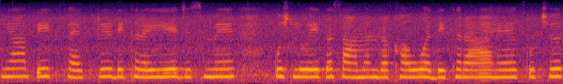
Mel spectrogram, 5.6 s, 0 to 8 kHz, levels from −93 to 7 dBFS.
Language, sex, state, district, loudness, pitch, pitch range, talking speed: Hindi, female, Chhattisgarh, Raigarh, -15 LUFS, 265 Hz, 255-270 Hz, 180 wpm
